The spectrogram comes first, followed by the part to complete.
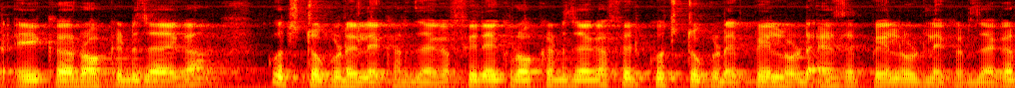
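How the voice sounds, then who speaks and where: A mellow, mid-range man's voice belongs to an English teacher explaining an English news text in Hindi to exam candidates. Mixing Hindi with English, he repeats words to drill pronunciation and draws while explaining, all captured in a roomy, echoing space on dull lo-fi audio.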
